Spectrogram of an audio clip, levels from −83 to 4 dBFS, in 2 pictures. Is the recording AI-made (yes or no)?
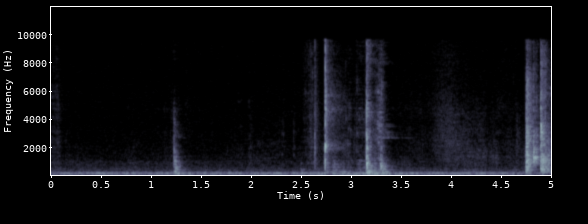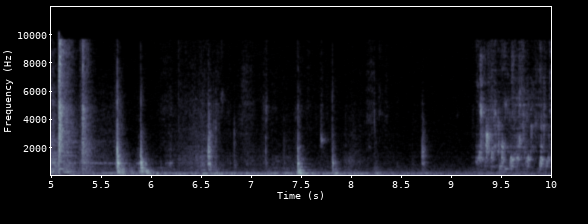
no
